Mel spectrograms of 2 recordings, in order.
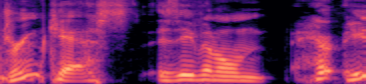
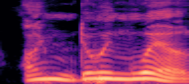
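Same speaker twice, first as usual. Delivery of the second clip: put-on British accent; 2 semitones higher than usual. Imitating the talking game creature answering back, Seaman's British accent. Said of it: "it always had, like, a British accent".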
